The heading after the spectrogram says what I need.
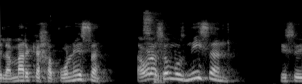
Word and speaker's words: Nissan: Era la marca Nissan. Todos decimos Nissan, pero se pronuncia Nissan.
